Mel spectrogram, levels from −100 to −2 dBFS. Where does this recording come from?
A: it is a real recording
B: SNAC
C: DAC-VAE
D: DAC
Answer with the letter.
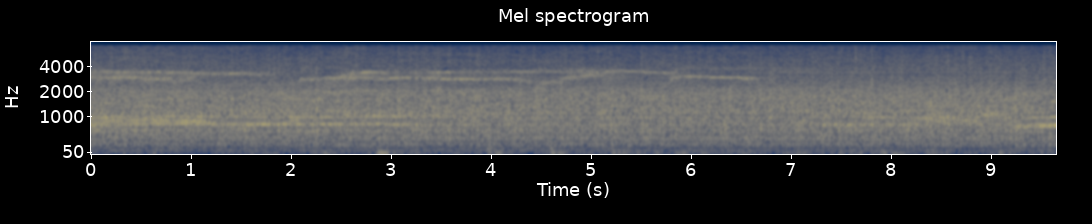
C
